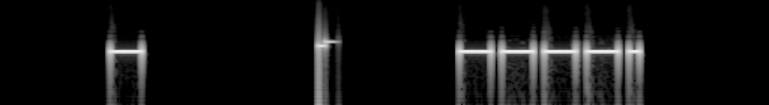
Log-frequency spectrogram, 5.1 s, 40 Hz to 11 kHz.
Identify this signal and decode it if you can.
Morse code, heard as a keyed tone, about 17 wpm, 700 Hz. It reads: T 9
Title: Single Character (Letter:Number:Punctuation:Prosign) Alt 17wpm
